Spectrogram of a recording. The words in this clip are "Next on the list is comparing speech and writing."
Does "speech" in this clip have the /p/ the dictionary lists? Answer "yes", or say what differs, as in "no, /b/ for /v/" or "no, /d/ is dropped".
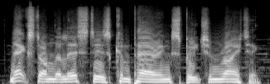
yes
